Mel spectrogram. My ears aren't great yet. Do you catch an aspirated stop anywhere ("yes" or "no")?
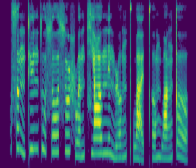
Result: yes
